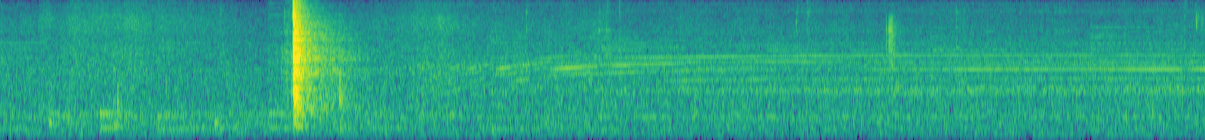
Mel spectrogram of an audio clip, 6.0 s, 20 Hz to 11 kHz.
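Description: A sharp click about one and a half seconds in as power is switched on to a Reliance Electric SP500 inverter drive, followed by a faint whine that rises in pitch and then holds steady as the drive powers up and starts its self-test.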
